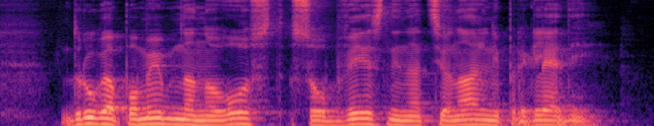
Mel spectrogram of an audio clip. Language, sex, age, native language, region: Slovenian, male, 30-49, Slovenian, Savinja region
